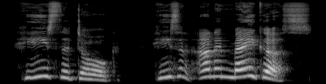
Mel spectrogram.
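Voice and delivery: high, loud and stretched out; frantic revelation. A narrator's reading. Revealing the dog is an animagus, frantic and loud. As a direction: cry it out in alarm, drawing out the words.

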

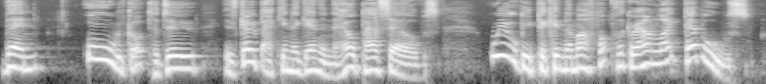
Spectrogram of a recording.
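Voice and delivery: high, eager and energetic; excited scheming. A narrator's reading. Father telling son the rest of the poaching plan, excitedly. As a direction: build to a loud, gleeful finish.

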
